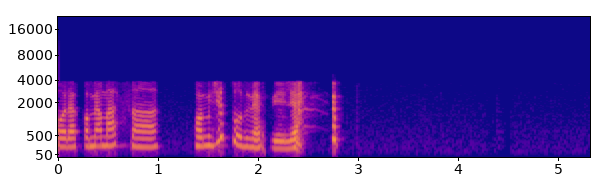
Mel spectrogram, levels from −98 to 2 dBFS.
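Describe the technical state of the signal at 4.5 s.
At 4.45 s there is VoIP packet loss concealed by the speech codec. About 200 ms of audio is missing across a 240 ms stretch, the longest gap 120 ms. The decoder extends its last pitch and filter with falling gain, so speech smears into a fading buzz or coloured noise. The Speex coding around it shows faint or no damage.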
